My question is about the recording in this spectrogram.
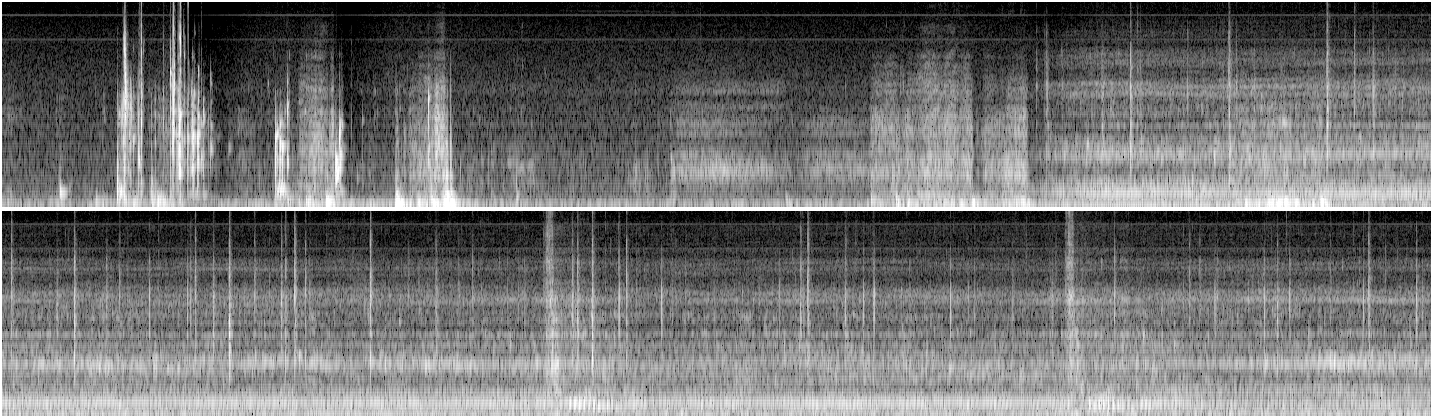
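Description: Small waves slapping and splashing against a waterproof camera held at the water surface, in loud irregular bursts. About ten seconds in the camera goes under, and the sound turns to a steady, muffled underwater hum with scattered faint clicks.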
